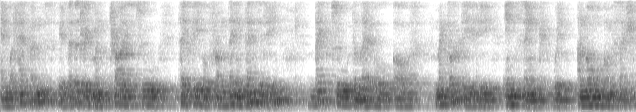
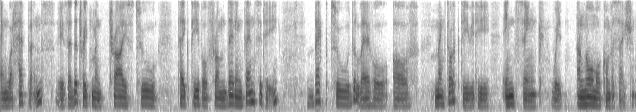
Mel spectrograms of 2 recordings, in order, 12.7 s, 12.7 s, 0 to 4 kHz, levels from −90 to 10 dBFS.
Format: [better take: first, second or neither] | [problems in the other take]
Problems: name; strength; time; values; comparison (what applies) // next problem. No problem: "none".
second | room echo; dies away in 1.2 s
